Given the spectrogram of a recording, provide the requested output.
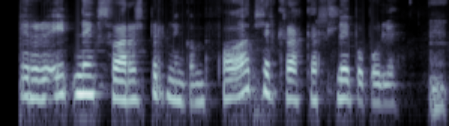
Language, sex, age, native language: Icelandic, female, 30-39, Icelandic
